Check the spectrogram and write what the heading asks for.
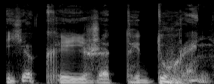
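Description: A man reading aloud, voicing a calm, weary male teacher who speaks quietly and steadily. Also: on the low side, moderate pace, gravelly, no room sound, studio quality, soft background music, pitched below the performer's own voice, heavily acted.

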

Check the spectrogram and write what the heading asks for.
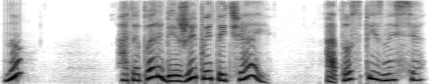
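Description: A woman doing a gentle, coaxing older sister. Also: on the high side, sing-song, a little slow, husky, no echo, studio quality, pitched above the performer's own voice, full character voice. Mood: tender.

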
